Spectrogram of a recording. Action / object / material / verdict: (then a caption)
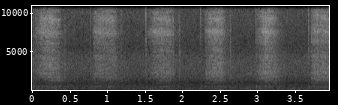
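scrape / graphite pencil on drawing paper / paper / none. A hand draws diagonal hatching strokes with a graphite pencil on a flat sheet of white drawing paper. Six bright, high-pitched scratching strokes follow one another in a steady rhythm, each a soft, dry rasp over a low background hiss.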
